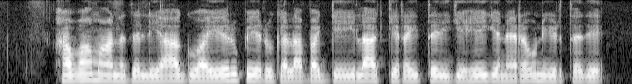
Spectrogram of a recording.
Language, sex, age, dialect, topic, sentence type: Kannada, female, 46-50, Coastal/Dakshin, agriculture, question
